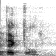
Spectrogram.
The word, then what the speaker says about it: Bechdel: Bechdel? Is that how you pronounce that? Yeah, Bechdel.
